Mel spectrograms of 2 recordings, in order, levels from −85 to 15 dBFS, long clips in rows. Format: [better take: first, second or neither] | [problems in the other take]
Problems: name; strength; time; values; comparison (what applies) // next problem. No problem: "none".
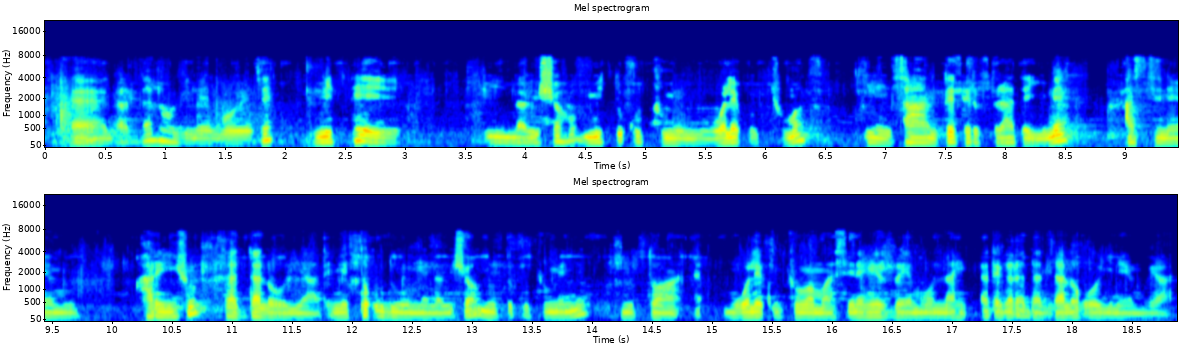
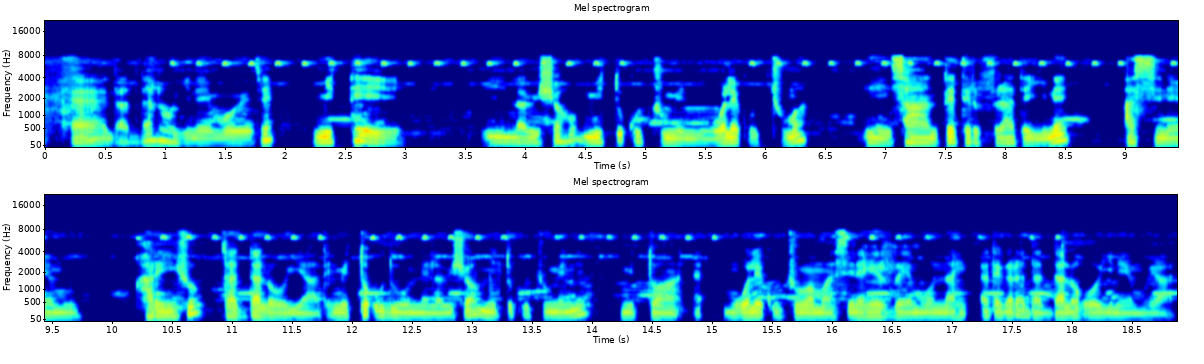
second | noise reduction (neural separator model SepFormer DNS4)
